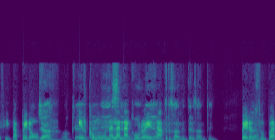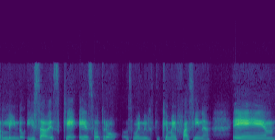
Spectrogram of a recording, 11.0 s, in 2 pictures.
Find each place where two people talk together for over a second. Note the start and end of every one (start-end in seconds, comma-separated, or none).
1.6-3.3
